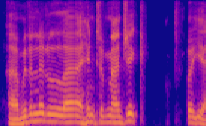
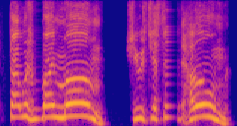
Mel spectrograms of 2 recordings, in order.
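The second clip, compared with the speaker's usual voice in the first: much higher, louder exasperated shout; angry girl; 13 semitones higher, 8 dB louder, slower than usual. Acted. Rose shouting at the wizard about her mum. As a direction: shout it in disbelief.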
